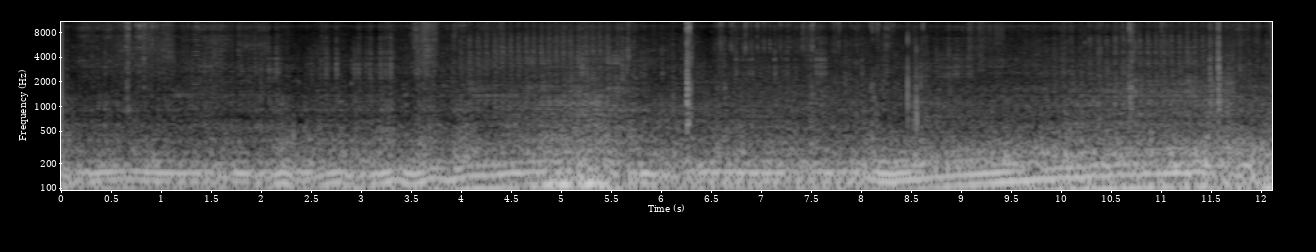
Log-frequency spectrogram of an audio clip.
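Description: Misfiring GA16 engine in a Nissan Sentra, running as a steady, rough, low rumble close to the microphone for the whole stretch, with no talking.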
